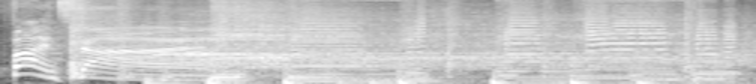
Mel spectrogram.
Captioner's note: cheers and applause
